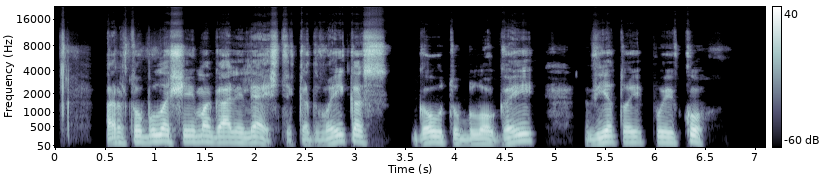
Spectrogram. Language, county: Lithuanian, Šiauliai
